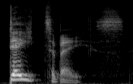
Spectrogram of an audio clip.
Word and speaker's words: database: database so as usual when we have a word made of two nouns data and base the stress is on the first one database database database it's not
